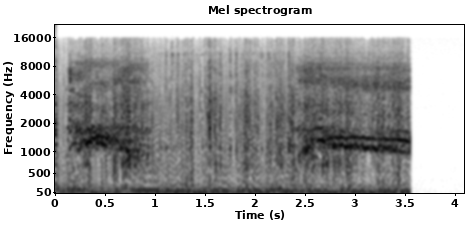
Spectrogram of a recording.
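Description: Loud, distorted horror sound effect, a 'Grudge girl' sounding noise: a rasping, screech-like tone that dips and rises over a heavy low rumble. It cuts off abruptly about three and a half seconds in.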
